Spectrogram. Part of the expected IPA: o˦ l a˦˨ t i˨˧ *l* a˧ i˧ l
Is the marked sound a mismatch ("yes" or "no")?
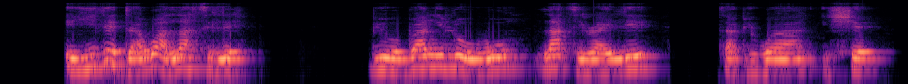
yes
